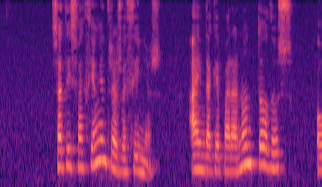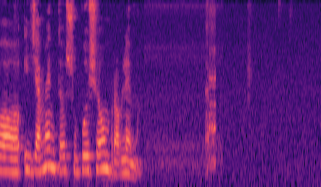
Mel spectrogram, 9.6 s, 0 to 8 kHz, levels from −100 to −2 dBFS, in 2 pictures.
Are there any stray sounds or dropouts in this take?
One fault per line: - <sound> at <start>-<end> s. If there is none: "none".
- laugh at 7.9-8.1 s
